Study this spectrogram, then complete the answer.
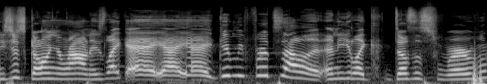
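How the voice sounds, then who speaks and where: A woman speaks at a moderate pace in a bright, sharp, animated tone. The recording is very clean, with a silent background. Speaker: digital artist streamer. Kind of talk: casual chat. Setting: live stream.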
